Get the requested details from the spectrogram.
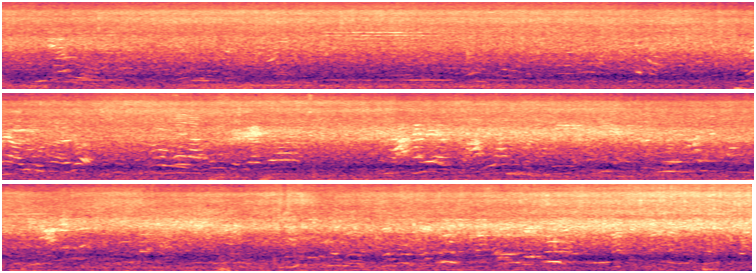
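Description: Fountain water splashes steadily.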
